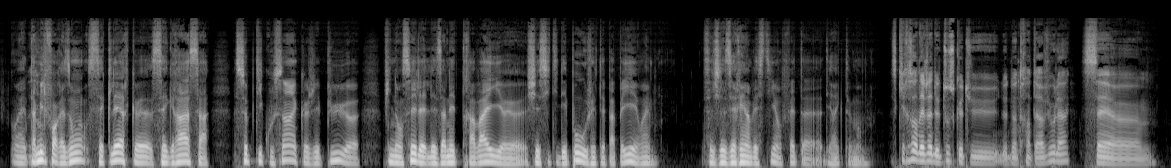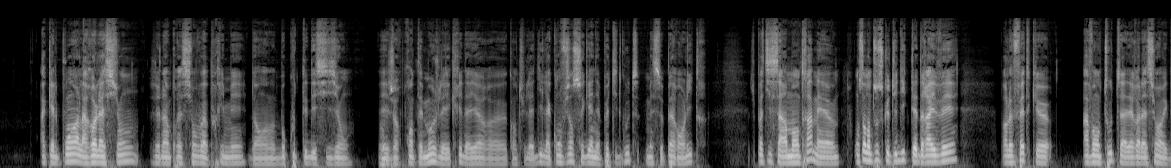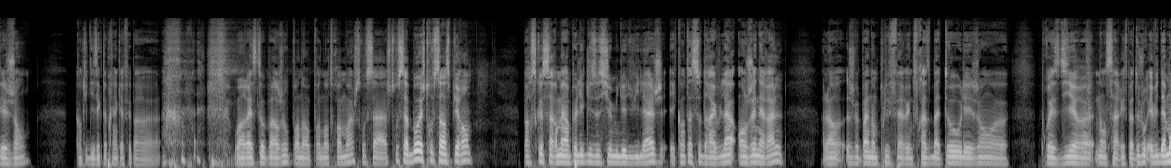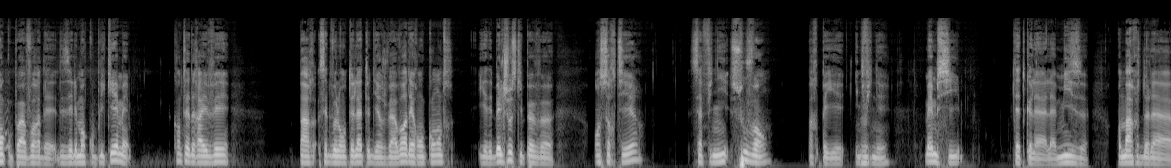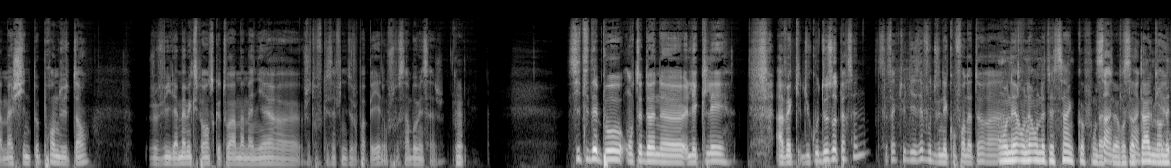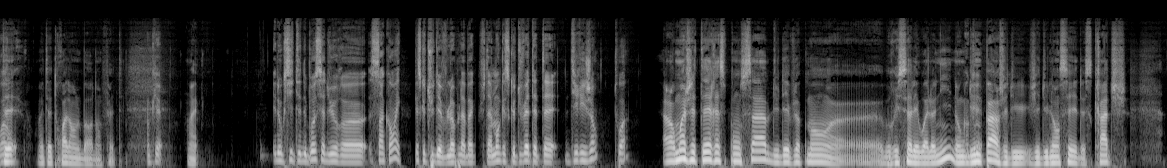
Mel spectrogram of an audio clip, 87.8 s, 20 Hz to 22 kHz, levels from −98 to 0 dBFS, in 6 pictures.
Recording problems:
uneven, jittery; strongly; from 17 s to 1:19

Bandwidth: 14.5 kHz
